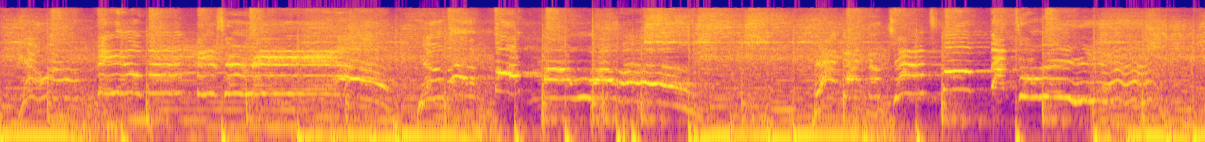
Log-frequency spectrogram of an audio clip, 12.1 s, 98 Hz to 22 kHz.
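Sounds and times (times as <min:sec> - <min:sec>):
loud rock music: 0:00.0 - 0:12.0.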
